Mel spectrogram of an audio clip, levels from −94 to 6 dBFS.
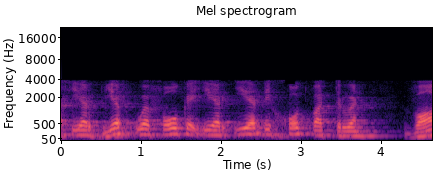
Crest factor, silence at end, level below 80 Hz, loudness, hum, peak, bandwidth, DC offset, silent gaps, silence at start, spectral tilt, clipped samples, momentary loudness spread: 18 dB; 0 s; -68 dBFS; -30 LUFS; none; -12 dBFS; 4 kHz; under 0.1%; none; 0 s; -11 dB/octave; under 0.1%; 5 LU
